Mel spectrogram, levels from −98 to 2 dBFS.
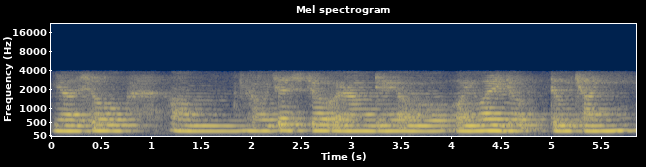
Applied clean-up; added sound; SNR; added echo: none; none; none; reverberation time 0.9 s.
